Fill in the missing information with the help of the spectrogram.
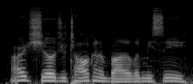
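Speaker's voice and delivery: sister voice. Retold or imitated. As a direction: lightly mimic a skeptical younger sister. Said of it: "that's kinda what my sister would say".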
